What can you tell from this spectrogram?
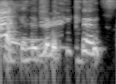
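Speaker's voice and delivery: mock outrage breaking into laughter; teasing the host, cracking up; laughing accusation. Real, not acted. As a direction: laugh through the joking charge.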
